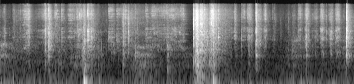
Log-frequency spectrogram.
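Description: A hand-held metal scraper blade scrapes flaking, peeling paint off a solid plaster or drywall bedroom ceiling. The sound is a bright, dry rasping with irregular short scratchy strokes and occasional sharper clicks and louder scrapes as paint flakes break away.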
